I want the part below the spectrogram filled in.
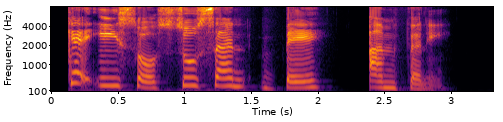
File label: Spanish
